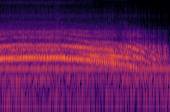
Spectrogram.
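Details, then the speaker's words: Hub motor reassembled after an internal spring washer broke into pieces: high whirring tone with stacked overtones sliding down as it spins down, still noisy, stator believed damaged by the broken washer. "one to three and it's still making a noise so it somehow has to do with the stator the stator must be bad somehow must have gotten damaged by that that it's little spring washer"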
